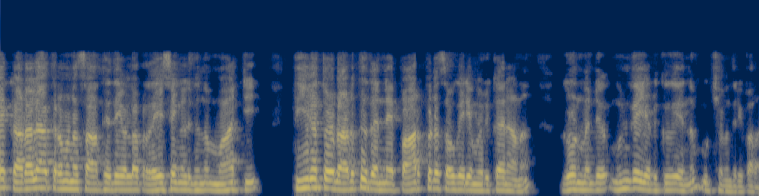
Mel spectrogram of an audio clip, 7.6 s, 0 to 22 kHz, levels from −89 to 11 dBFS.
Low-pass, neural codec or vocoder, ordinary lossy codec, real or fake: 7.2 kHz; codec, 44.1 kHz, 7.8 kbps, DAC; none; fake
